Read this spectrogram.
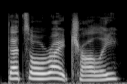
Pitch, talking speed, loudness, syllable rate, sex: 245 Hz, 190 wpm, -13 LUFS, 4.6 syllables/s, female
